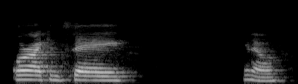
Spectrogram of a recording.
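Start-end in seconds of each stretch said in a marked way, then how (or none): none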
